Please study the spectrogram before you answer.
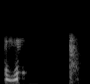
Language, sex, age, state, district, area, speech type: Assamese, female, 18-30, Assam, Morigaon, rural, conversation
